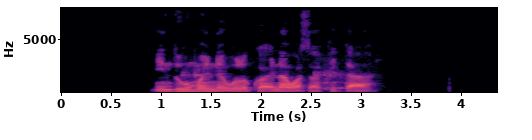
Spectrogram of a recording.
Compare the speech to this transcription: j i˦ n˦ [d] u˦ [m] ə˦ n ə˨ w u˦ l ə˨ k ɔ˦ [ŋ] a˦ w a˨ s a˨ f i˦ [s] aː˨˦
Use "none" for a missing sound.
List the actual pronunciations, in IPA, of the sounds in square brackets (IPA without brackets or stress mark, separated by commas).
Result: d, m, n, t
